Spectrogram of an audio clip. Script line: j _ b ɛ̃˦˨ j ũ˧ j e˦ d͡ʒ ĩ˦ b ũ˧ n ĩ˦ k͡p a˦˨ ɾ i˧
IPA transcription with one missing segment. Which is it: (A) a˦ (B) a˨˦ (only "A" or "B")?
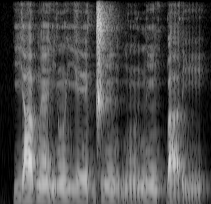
A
